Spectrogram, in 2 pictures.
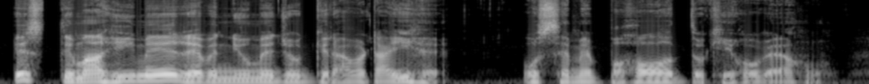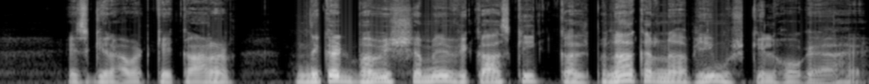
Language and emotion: Hindi, sad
